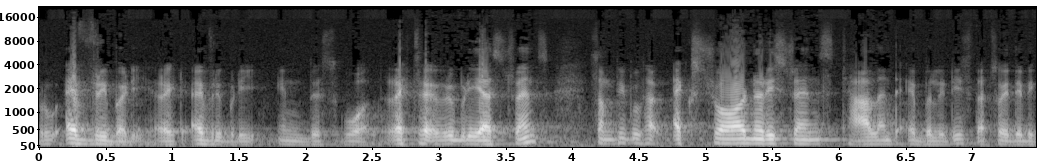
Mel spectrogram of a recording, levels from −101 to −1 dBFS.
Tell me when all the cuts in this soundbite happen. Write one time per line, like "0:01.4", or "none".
none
